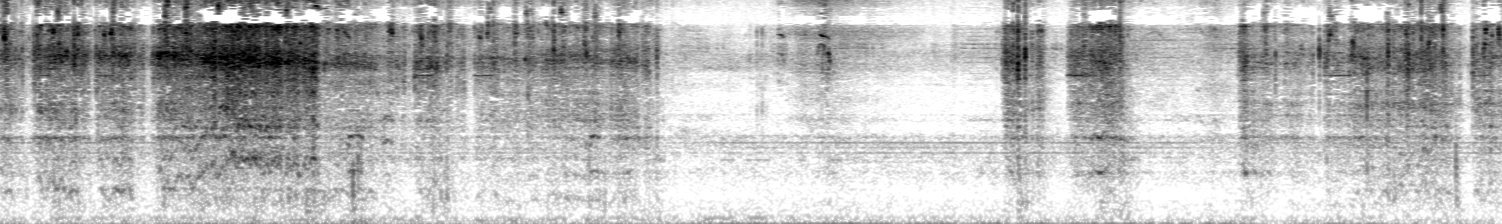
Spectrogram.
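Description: A small electric motor whines as a toy truck crawls over rocks.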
